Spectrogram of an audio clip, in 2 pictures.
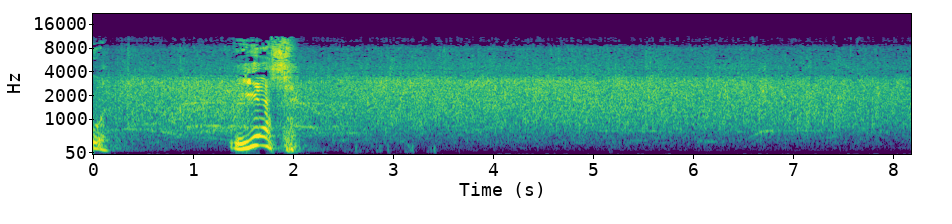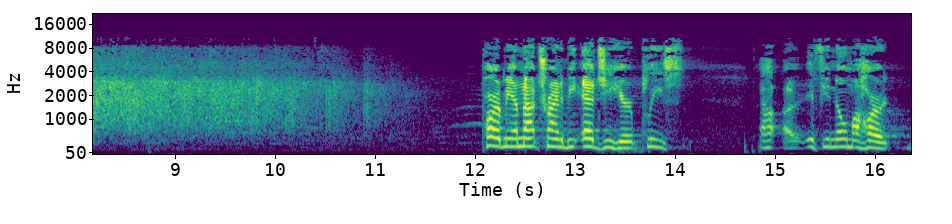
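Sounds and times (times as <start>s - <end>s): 
audience clapping: 0.0s - 11.4s
speech: 1.4s - 2.2s, 12.1s - 14.2s, 14.8s - 16.3s.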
